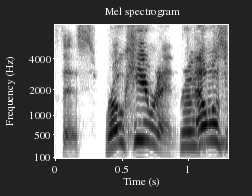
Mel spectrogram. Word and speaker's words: Rohirrim: Wait a minute, I'm looking up the note of how to pronounce this. Rohirrim.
